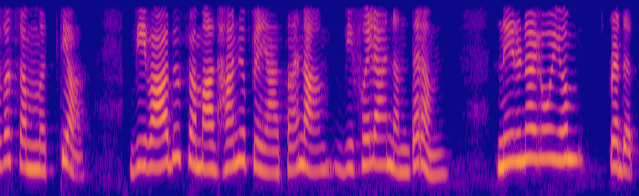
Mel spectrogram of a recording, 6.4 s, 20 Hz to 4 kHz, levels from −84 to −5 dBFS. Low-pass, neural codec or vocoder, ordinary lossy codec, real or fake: 3.6 kHz; codec, 16 kHz, 1 kbps, X-Codec, WavLM features, trained on Multilingual LibriSpeech; none; fake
